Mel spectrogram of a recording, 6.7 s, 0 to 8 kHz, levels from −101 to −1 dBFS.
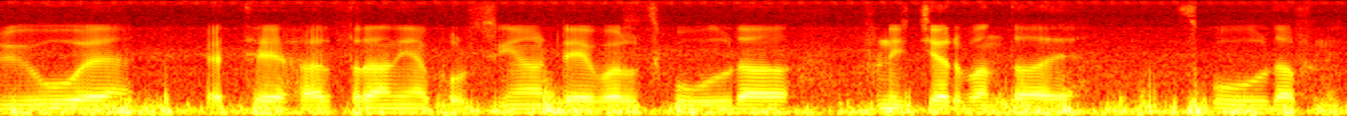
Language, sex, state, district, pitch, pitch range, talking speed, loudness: Punjabi, male, Punjab, Kapurthala, 105 Hz, 100-110 Hz, 140 wpm, -16 LUFS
